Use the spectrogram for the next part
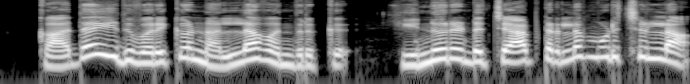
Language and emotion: Tamil, happy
